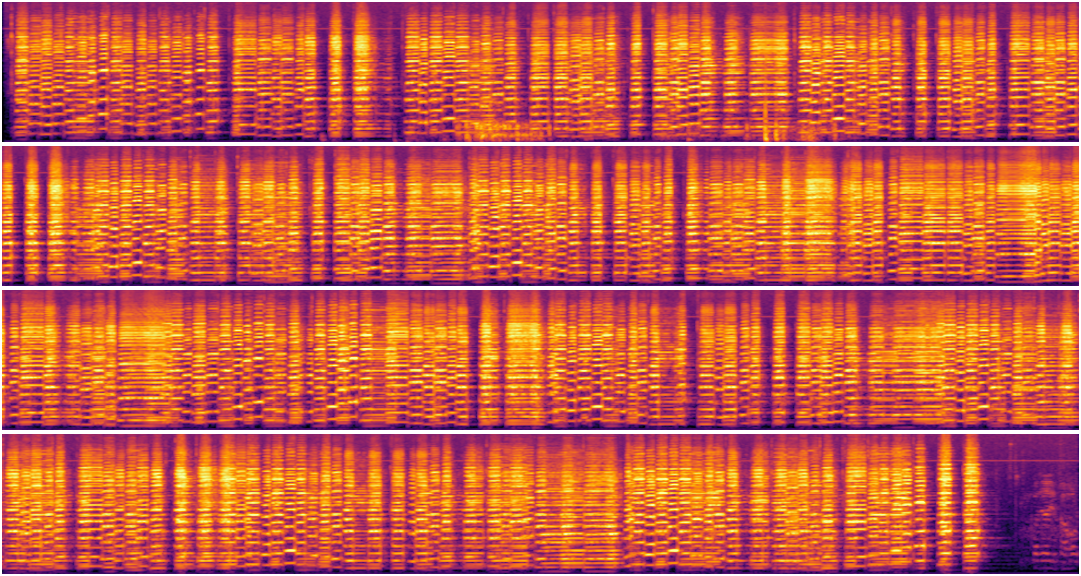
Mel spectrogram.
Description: Saint-Christophe-du-Ligneron
danse : scottich trois pas
Genre brève
Pièce musicale inédite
